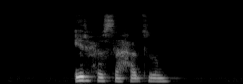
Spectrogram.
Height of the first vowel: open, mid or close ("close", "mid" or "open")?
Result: close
